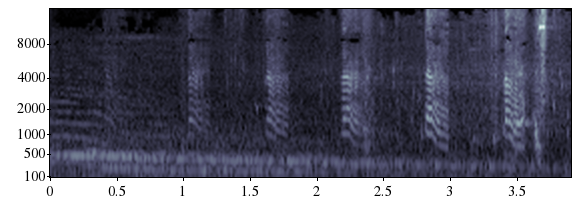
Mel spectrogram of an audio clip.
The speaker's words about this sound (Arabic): وطبعا ما بنقدر ننسى الحيتان والدلافين اللي بيستخدموا الترددات الصوتية لحتى يتواصلوا مع بعض تحت البحر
